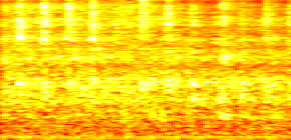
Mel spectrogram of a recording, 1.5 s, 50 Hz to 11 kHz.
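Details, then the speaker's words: Oliver 550 diesel tractor just fired up after injector install, pulsing about eight beats a second with uneven, lumpy beat; struggling to fire and running rough, cause not yet found. "That's not a good sign right there. That's not a good sign. She is not wanting to fire up."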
